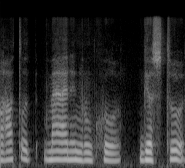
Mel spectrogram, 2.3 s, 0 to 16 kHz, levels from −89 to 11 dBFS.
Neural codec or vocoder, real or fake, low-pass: codec, 16 kHz in and 24 kHz out, 0.6 kbps, FocalCodec, streaming, 2048 codes; fake; 10.8 kHz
